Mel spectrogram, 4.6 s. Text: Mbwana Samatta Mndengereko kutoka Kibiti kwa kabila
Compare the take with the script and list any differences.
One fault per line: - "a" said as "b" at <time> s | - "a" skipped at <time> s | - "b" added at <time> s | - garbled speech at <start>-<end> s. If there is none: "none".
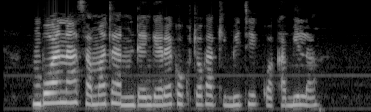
none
